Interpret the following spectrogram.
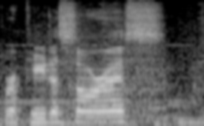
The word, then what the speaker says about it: Rapetosaurus: Apparently people, like, annoying people on TikTok have found out that there is another sauropod called, like, Repeatosaurus, which is spelled like Rapetosaurus.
